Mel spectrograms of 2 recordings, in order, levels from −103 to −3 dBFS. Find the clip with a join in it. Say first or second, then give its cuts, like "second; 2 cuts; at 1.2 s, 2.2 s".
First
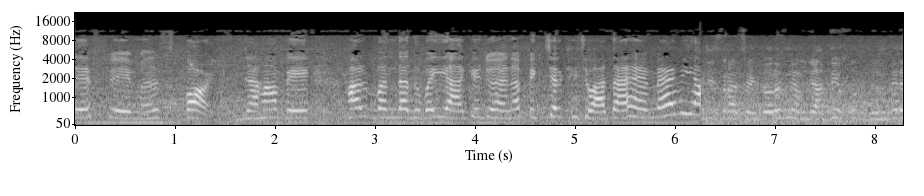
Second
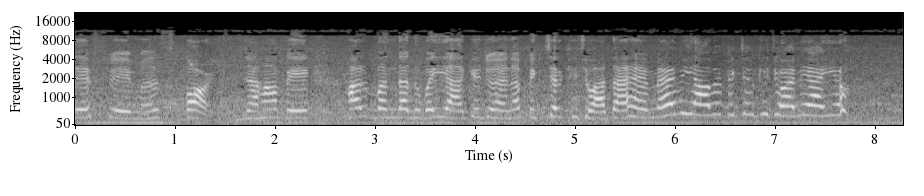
first; 1 cut; at 6.3 s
